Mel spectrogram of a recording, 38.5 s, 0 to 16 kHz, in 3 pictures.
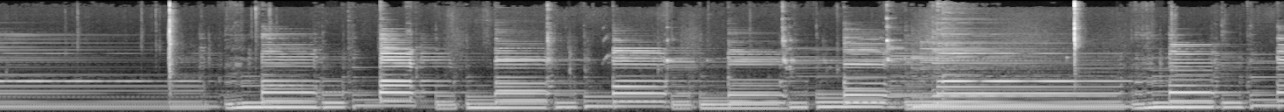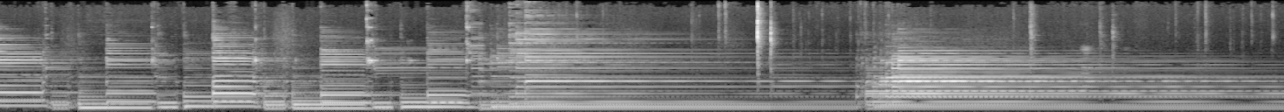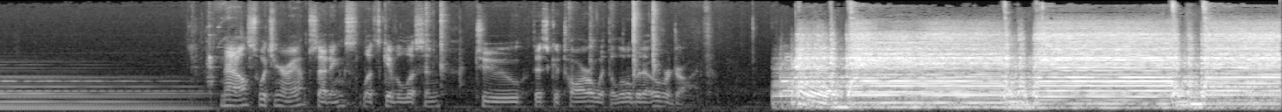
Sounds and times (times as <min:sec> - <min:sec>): Electric guitar: 0:00.0 - 0:27.9, 0:33.4 - 0:38.5.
